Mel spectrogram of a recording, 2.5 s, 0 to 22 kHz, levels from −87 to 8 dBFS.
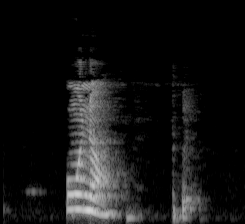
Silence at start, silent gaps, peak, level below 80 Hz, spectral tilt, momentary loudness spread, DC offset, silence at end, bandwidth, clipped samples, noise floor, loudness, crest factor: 0.65 s; none; -2 dBFS; -62 dBFS; -6.5 dB/octave; 21 LU; under 0.1%; 0.55 s; 7.6 kHz; under 0.1%; -60 dBFS; -18 LUFS; 20 dB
